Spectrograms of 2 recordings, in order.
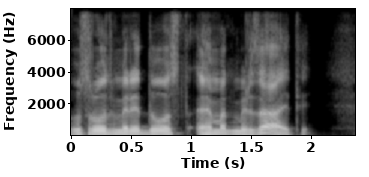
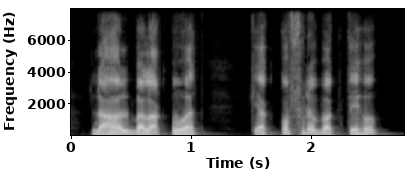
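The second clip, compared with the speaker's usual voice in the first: usual speaking voice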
